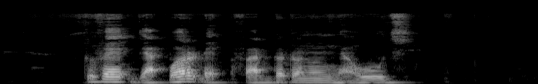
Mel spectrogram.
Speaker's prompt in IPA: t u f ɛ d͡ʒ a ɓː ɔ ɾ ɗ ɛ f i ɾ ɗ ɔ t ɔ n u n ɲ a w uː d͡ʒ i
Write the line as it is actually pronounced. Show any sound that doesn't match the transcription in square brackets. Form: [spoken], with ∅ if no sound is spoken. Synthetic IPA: t u f ɛ d͡ʒ a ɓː ɔ ɾ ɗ ɛ f [a] ɾ [d] ɔ t ɔ n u n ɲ a w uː d͡ʒ i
